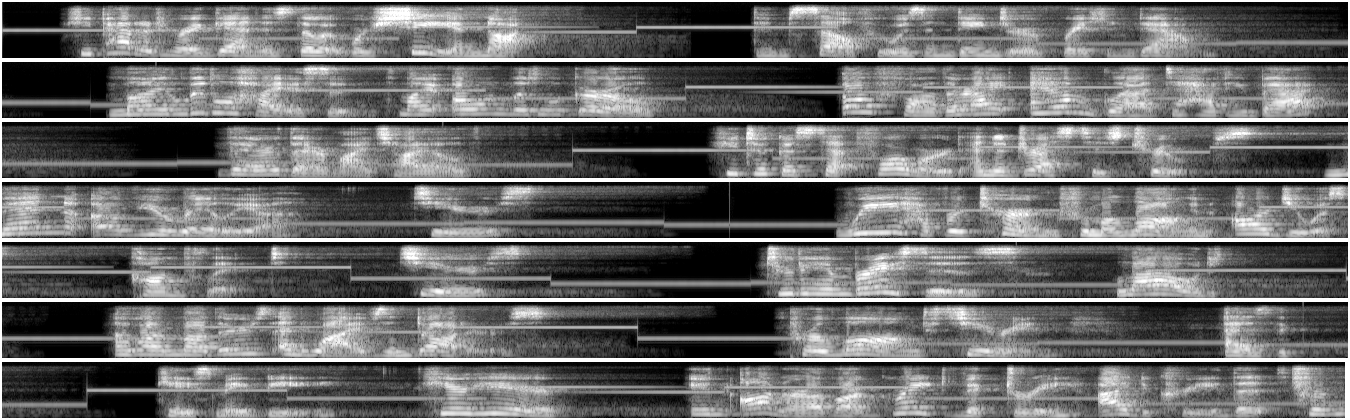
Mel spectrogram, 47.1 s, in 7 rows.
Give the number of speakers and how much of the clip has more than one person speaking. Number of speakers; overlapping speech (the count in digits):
1, no overlap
